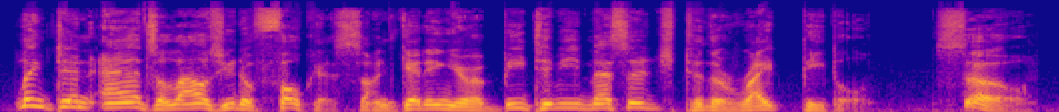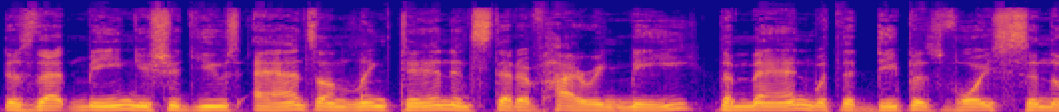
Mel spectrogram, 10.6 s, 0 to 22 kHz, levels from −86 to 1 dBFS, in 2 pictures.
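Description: No technical faults are audible anywhere in the speech recording.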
